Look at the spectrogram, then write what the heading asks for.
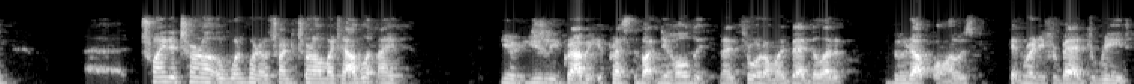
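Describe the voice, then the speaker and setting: A man hosts a loose online group chat over a video call, his bright, slightly high voice worn down, sniffly and on the edge of giving out. He rambles from point to point with exclamations and casual swearing. The stream audio sounds dull and lo-fi. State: losing voice, sniffly. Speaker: livestream discussion host. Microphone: computer mic on a video call.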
